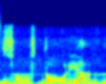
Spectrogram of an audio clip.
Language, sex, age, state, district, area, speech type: Odia, male, 30-45, Odisha, Subarnapur, urban, spontaneous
